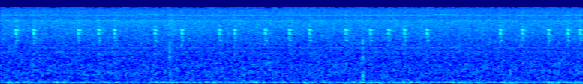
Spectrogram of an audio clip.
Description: short video on what a read write head sounds like on a external hard drive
